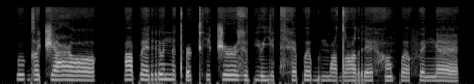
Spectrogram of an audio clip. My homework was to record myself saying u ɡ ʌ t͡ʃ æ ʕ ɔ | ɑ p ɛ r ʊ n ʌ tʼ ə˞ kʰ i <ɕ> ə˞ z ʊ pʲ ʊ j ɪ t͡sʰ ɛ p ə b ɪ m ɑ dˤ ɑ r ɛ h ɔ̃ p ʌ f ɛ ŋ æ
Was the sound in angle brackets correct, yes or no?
no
